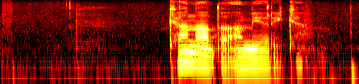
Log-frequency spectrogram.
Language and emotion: Russian, neutral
